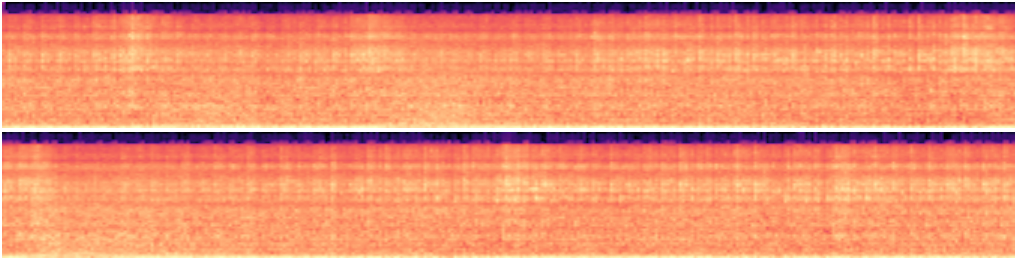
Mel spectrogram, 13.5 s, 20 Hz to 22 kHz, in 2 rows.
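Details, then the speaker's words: 1978 Corvette Silver Anniversary, L82 V8, automatic, cold start after sitting four months, about 60°F February day: steady deep rumble at raised fast idle on choke, even, no knocks or misses; normal cold fast idle. "what you hear from fast idle right now with the choke I'll leave it there for a couple minutes"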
